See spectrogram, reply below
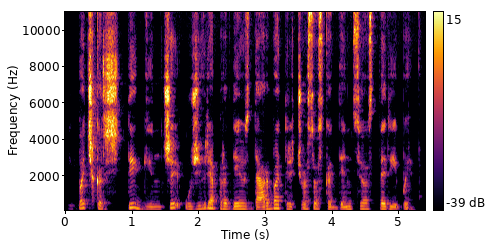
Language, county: Lithuanian, Klaipėda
